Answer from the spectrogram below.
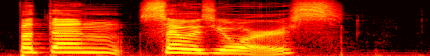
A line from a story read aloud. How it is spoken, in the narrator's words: Adam says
